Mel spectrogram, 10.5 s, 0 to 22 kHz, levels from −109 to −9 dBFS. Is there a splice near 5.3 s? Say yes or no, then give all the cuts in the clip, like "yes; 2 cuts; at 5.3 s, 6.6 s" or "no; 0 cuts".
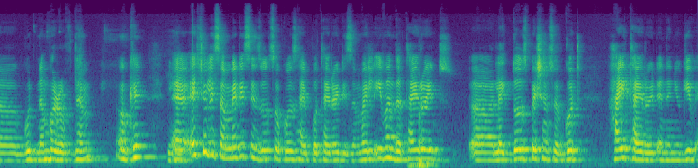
no; 0 cuts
